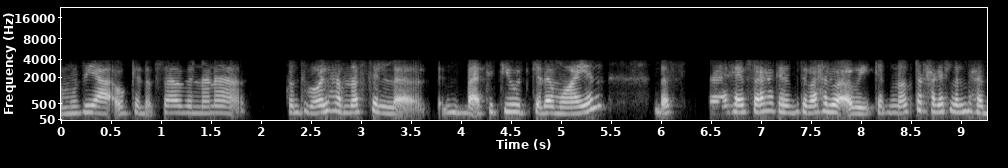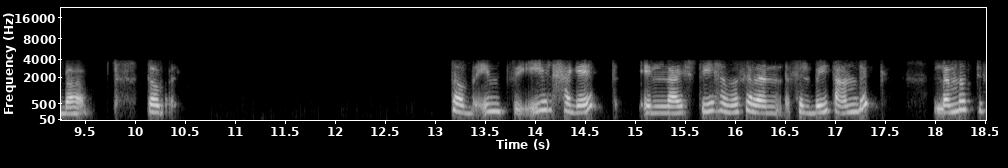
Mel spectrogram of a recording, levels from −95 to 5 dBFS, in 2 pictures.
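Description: G.729 codec damage runs throughout. The speech is rebuilt from a pitch predictor and sparse pulses within a band of roughly 150 Hz to 3.7 kHz, sounding rough, synthetic and plainly narrowband, consistent with an 8 kbit/s stream.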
